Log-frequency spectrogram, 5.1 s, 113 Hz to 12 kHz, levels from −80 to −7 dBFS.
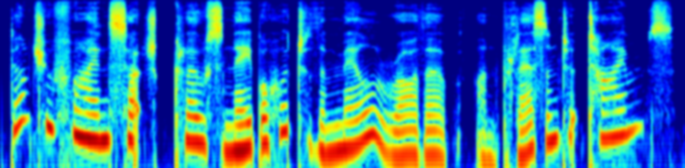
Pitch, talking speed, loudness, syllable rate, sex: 230 Hz, 150 wpm, -20 LUFS, 4.3 syllables/s, female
